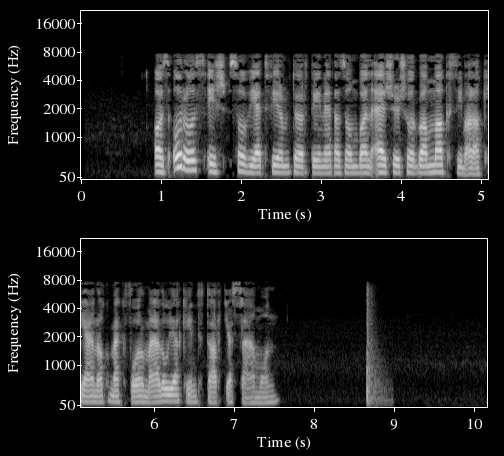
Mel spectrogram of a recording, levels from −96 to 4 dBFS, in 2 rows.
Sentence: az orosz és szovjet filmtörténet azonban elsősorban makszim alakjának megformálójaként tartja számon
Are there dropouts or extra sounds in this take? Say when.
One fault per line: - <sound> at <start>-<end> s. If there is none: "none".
- thud at 8.7-9.0 s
